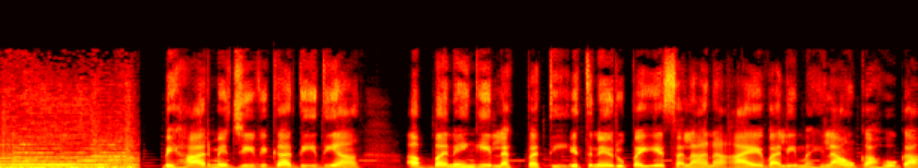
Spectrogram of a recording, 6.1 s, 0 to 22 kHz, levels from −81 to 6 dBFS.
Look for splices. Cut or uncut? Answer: cut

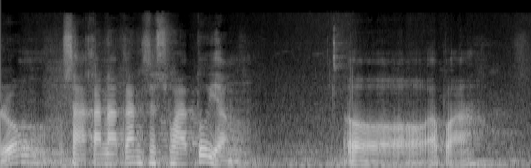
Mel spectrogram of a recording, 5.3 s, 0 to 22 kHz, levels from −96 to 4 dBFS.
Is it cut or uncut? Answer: uncut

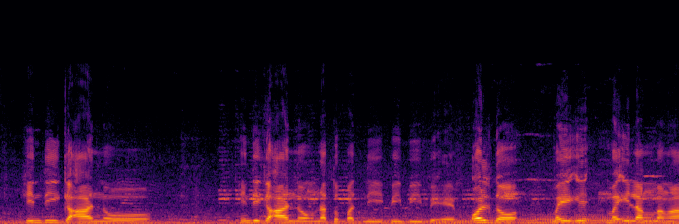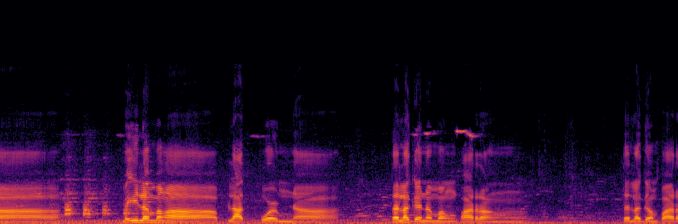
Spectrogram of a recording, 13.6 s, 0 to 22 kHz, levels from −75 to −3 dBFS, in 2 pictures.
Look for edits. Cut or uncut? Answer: uncut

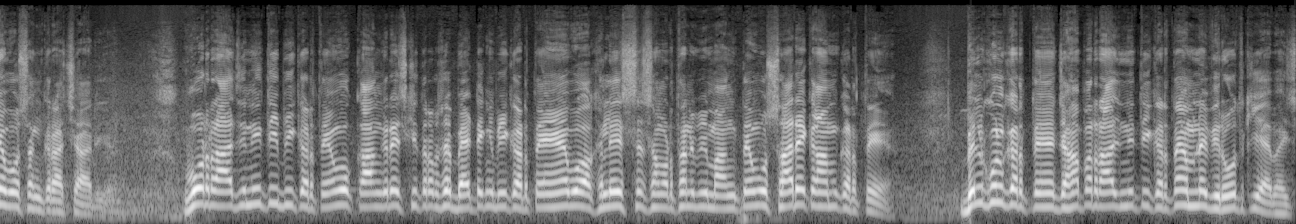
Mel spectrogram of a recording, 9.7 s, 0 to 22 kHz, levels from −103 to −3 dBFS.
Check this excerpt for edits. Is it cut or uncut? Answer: uncut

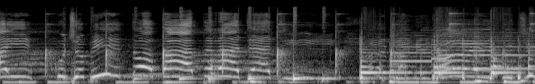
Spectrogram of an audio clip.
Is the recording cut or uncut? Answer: uncut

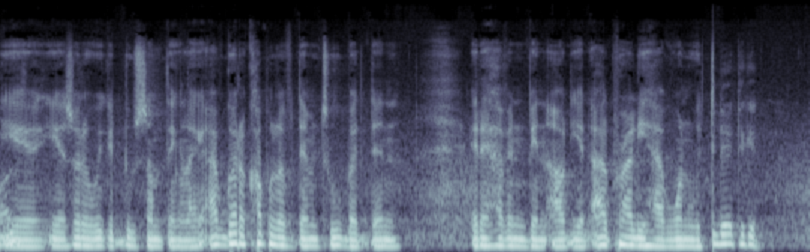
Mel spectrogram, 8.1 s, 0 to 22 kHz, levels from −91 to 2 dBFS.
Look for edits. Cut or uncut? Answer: cut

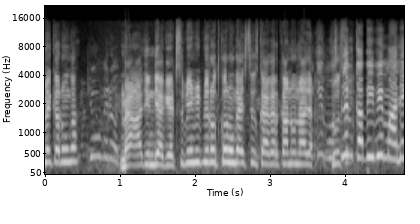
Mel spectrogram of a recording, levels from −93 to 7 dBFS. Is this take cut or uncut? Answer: cut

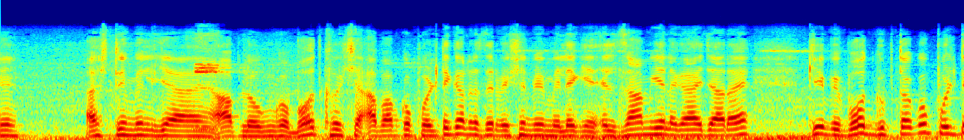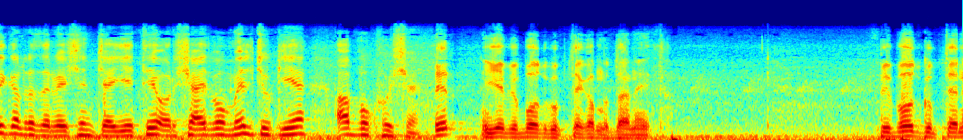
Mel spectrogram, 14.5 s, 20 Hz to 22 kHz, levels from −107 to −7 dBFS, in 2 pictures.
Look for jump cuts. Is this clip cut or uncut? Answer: uncut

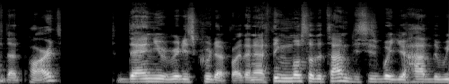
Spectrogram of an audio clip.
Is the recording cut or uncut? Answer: uncut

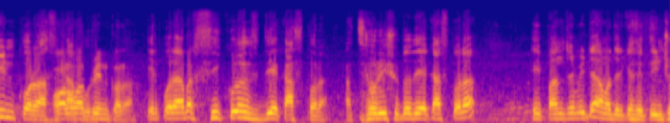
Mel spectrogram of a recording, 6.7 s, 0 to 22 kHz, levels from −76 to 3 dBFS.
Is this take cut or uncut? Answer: uncut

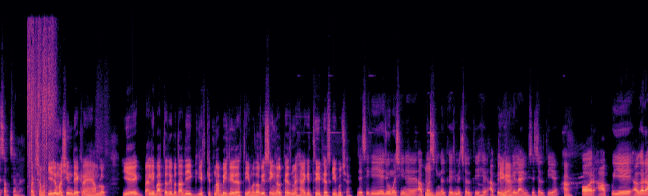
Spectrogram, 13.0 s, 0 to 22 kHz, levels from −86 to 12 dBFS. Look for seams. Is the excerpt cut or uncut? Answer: cut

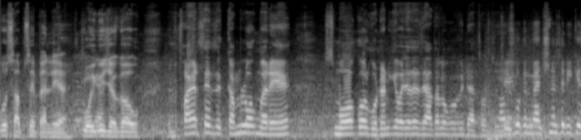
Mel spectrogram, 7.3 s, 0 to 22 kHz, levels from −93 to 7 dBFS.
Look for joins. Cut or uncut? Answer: cut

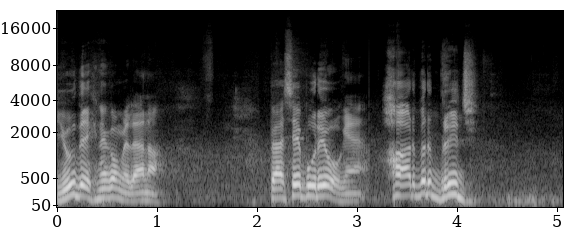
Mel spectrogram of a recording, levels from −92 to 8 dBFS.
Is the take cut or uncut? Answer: cut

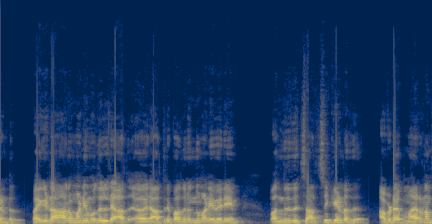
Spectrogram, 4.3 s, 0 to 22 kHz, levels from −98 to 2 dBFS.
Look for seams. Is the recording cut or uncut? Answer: uncut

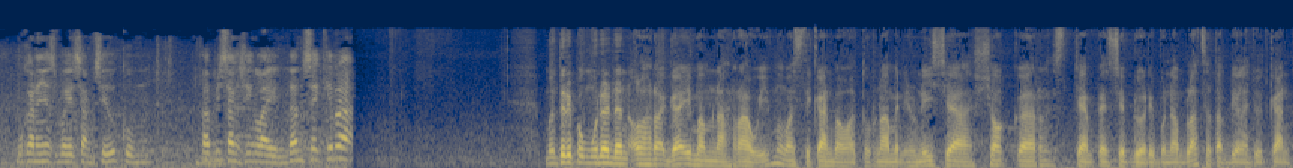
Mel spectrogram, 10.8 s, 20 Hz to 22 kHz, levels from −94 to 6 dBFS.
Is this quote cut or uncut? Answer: cut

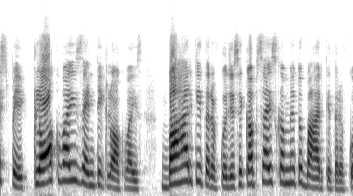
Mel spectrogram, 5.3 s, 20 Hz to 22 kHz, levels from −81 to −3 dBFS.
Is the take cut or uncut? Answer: uncut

